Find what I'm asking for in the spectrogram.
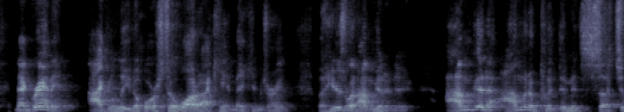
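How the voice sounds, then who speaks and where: Here a man talks with a Southern US accent. His tone is animated. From Pontiac, Michigan and Georgia, US. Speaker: business coach. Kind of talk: interview.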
